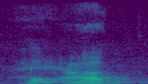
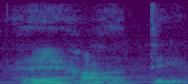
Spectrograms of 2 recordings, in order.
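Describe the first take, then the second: First: The final t is followed by an a vowel. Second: The final t is followed by an i vowel. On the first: This is the standard, well-known form. "بفتح التاء كما هو معلوف" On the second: This is the form used in less familiar dialects. "بكسر التاء"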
